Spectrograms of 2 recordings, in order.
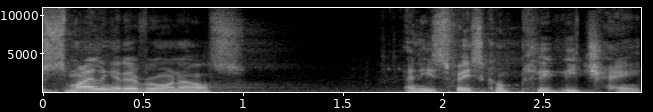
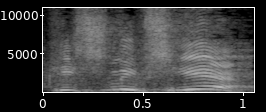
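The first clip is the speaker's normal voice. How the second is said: very high, excited tour guide; overjoyed guide showing off the sights; Deng Basan; 12 semitones higher than usual. Acted. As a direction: announce it proudly in a high pitch. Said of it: "and he's like".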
